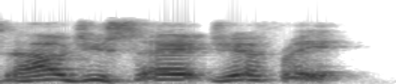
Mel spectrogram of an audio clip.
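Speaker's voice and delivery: ordinary talk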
